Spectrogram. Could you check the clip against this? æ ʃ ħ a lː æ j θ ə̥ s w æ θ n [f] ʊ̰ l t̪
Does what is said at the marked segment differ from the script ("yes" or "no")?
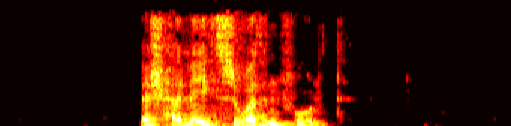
no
